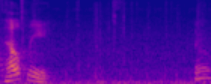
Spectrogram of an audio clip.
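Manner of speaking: normal talking voice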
